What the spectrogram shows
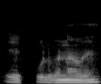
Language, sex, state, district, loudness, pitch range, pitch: Rajasthani, male, Rajasthan, Churu, -29 LUFS, 105-110 Hz, 105 Hz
